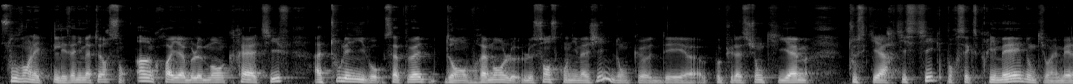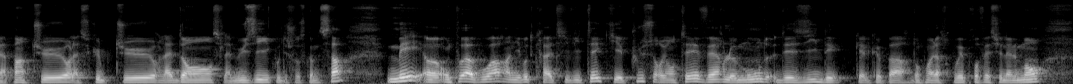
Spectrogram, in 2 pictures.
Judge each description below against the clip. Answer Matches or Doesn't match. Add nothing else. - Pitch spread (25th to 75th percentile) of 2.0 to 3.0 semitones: Matches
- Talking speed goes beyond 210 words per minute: Matches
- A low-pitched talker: Matches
